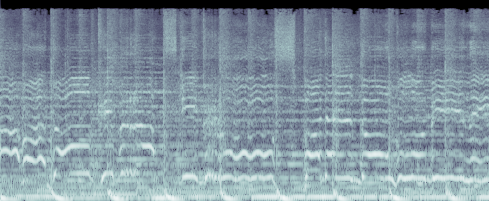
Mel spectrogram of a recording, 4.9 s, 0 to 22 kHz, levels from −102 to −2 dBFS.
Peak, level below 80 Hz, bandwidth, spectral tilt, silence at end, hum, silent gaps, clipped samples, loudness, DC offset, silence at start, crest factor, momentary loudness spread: 0 dBFS; -20 dBFS; 19 kHz; -4 dB/octave; 0 s; none; none; under 0.1%; -12 LUFS; under 0.1%; 0 s; 12 dB; 1 LU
